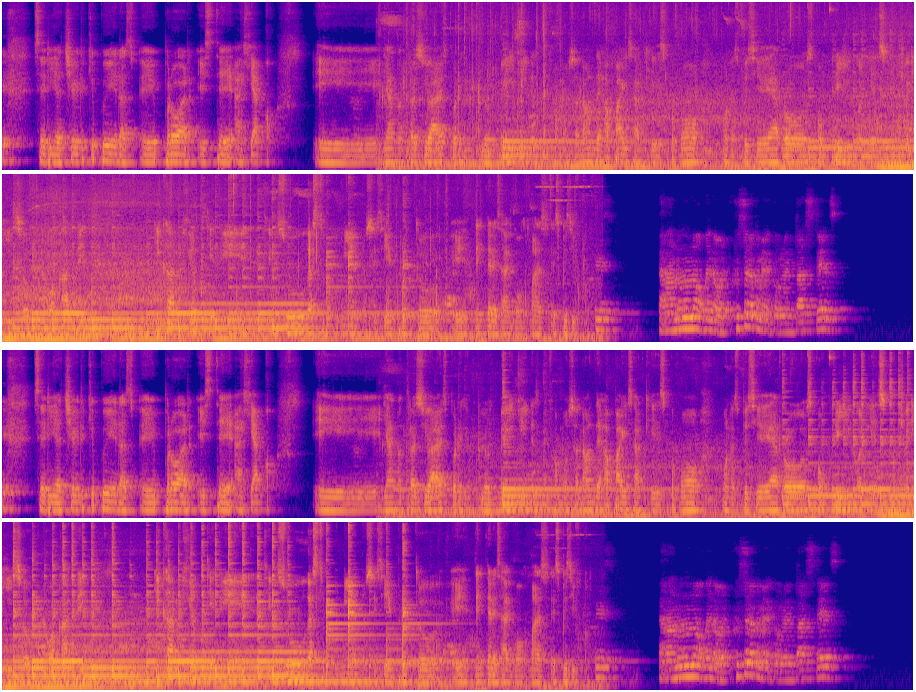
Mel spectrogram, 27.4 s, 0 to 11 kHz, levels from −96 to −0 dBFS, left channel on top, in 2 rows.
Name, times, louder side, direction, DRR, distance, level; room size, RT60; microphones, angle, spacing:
voice 1, 0.0-22.5, right 1 dB, 10° right, 4 dB, 0.7 m, -29 dB
voice 2, 5.1-5.5 20.3-20.5 22.6-22.9 23.5-26.2, left 1 dB, 40° left, -5 dB, 1.2 m, -33 dB
sound 1, 5.6-22.7, left 4 dB, 70° left, 0.5 m, -32 dB
sound 2, 5.9-10.5 11.7-22.2, right 3 dB, 35° right, 0.3 m, -27 dB
8.4 x 3.8 x 4.2 m, 0.66 s
head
